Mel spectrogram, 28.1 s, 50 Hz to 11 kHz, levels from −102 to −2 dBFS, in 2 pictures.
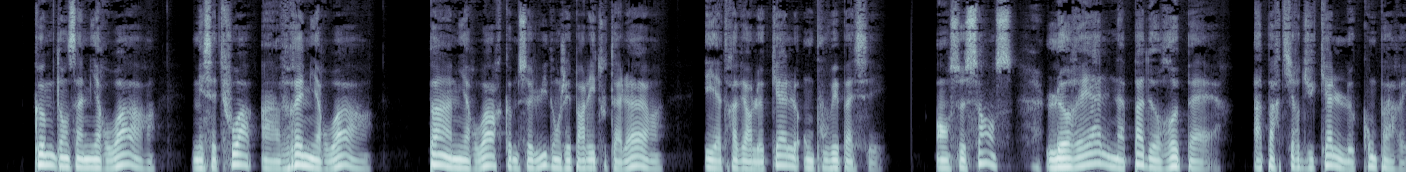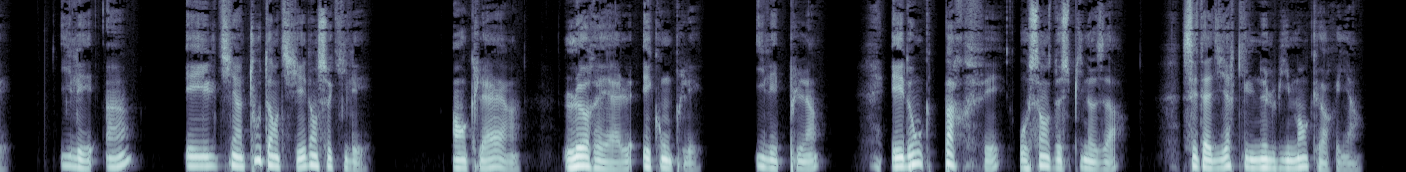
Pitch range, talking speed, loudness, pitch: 100-130 Hz, 160 wpm, -21 LUFS, 110 Hz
